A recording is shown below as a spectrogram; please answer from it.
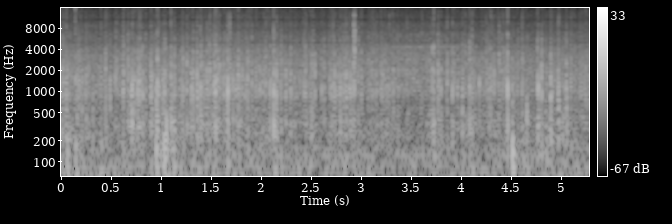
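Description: Heavy rain pours down outdoors, a dense, even patter of drops striking surfaces with scattered sharper splats, steady and close throughout with no voices.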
